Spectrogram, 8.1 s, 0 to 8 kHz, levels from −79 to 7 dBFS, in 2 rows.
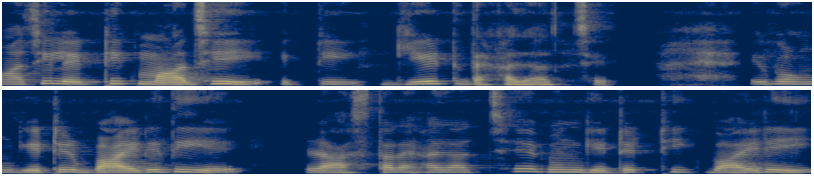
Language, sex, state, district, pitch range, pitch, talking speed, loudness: Bengali, female, Jharkhand, Jamtara, 180-215 Hz, 205 Hz, 140 wpm, -20 LUFS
